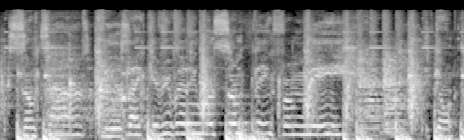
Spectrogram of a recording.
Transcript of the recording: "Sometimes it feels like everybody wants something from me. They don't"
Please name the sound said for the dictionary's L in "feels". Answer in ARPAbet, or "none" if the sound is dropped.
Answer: none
